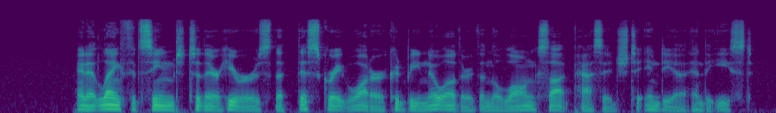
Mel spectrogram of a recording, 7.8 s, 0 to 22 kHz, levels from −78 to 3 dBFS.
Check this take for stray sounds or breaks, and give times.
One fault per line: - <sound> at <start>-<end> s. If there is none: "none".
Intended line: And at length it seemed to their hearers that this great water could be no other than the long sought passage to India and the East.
none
